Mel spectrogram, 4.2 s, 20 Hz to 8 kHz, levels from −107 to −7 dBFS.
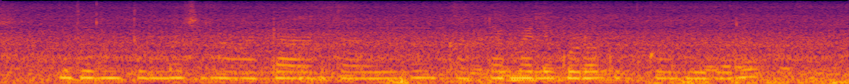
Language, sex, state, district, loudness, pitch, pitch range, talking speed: Kannada, female, Karnataka, Gulbarga, -28 LUFS, 235 Hz, 230-235 Hz, 140 wpm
